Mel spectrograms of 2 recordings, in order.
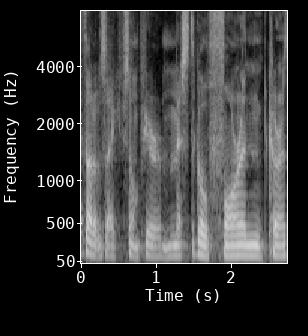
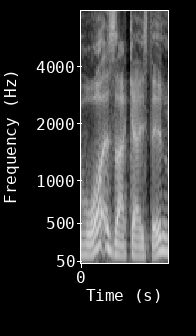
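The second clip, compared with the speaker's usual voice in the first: usual speaking voice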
